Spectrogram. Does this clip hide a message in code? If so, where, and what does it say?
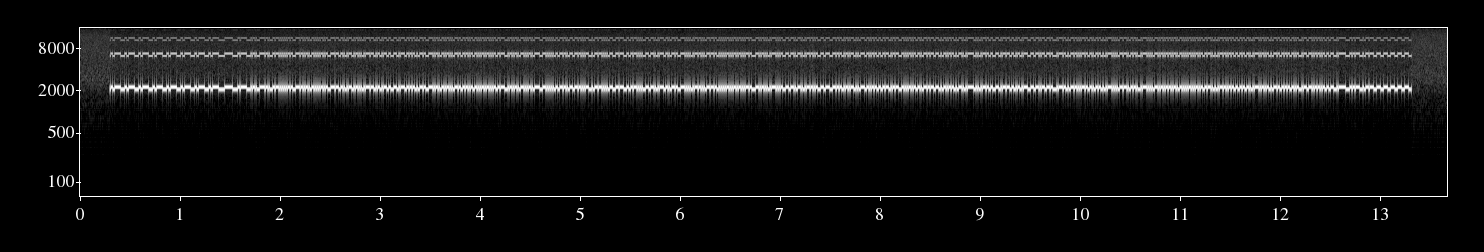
Yes: NAVTEX (SITOR-B), 100 baud, 170 Hz shift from 0.3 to 13.3 s, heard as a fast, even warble, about 2200 Hz centre. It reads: PROSECUTION GENERALLY MAY NOT REFER TO EVIDENCE WITHOUT FIRST PRESENTING IT.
